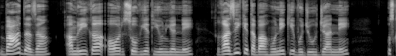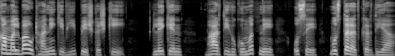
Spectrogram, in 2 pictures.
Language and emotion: Urdu, neutral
